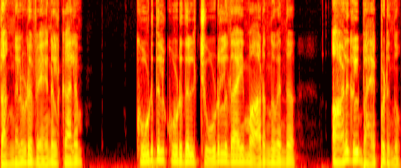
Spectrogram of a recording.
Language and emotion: Malayalam, fearful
